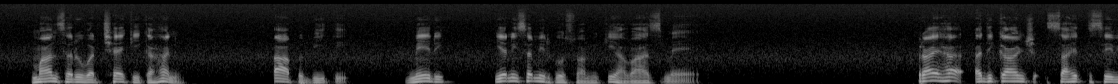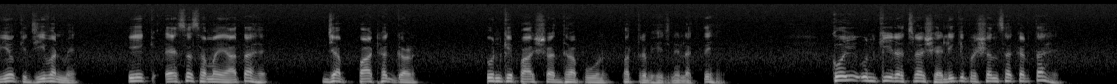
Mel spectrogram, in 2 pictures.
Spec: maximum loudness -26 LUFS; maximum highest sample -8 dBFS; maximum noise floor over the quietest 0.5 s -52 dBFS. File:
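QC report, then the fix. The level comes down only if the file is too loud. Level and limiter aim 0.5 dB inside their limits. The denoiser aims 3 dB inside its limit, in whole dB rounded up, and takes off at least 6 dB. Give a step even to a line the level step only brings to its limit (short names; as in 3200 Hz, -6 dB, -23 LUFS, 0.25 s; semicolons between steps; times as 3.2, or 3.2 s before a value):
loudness -30.5 LUFS: OK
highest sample -11.5 dBFS: OK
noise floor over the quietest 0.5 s -49 dBFS: fail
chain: denoiser 6 dB, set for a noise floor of -49 dBFS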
